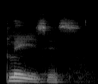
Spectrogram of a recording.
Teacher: the strong syllables is located in the play, and the weak syllables is located in the cis.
